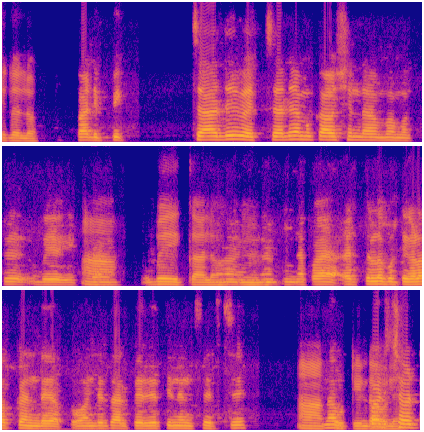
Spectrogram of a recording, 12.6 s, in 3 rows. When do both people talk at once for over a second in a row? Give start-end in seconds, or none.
none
